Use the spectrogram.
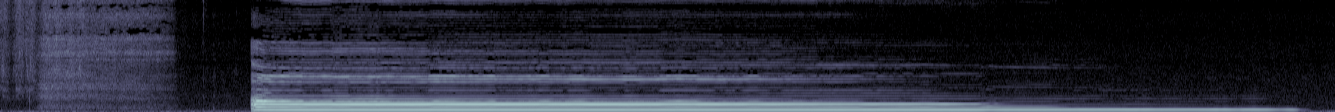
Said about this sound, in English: After we take a deep breath in, and then we'll end with the tone Om. So deep breath in, hands on your body, and Om as long as your breath allows. Deep breath in.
